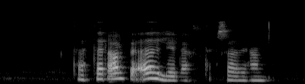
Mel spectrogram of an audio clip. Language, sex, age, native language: Icelandic, female, 50-59, Icelandic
